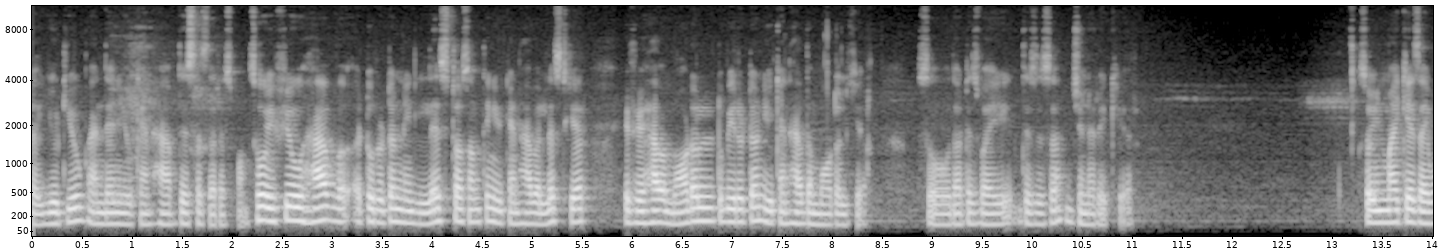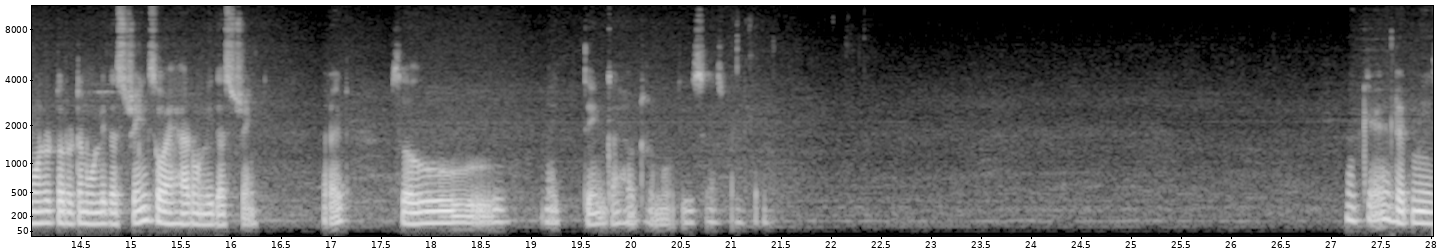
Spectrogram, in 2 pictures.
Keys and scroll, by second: 22.4 super+s, 26.3 super+r.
